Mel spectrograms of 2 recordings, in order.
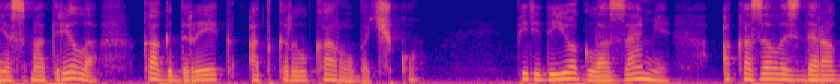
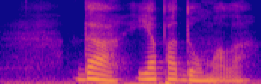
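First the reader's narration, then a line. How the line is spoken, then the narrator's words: Nervous breathy girl. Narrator (Russian): нервно выдохнула девушка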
